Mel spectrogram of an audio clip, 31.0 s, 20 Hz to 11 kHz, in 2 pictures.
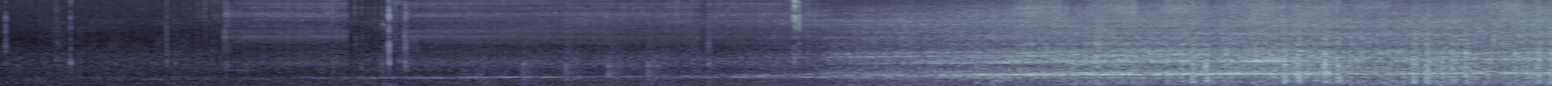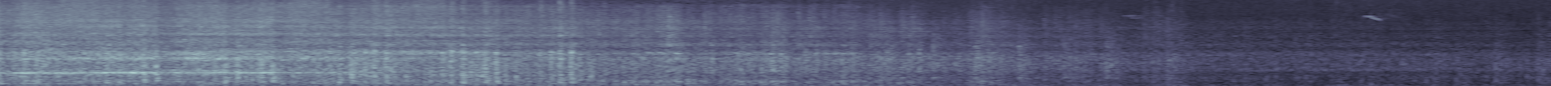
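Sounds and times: electric train motor whine: 2.1s - 20.5s
wheels clacking on rail joints: 4.7s - 7.7s, 10.7s - 27.7s.

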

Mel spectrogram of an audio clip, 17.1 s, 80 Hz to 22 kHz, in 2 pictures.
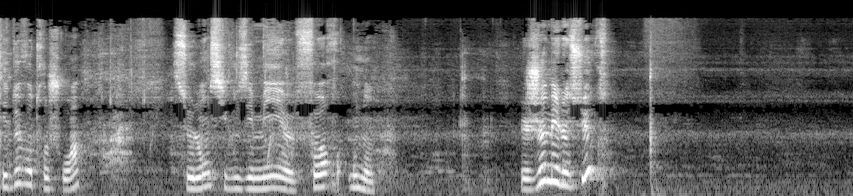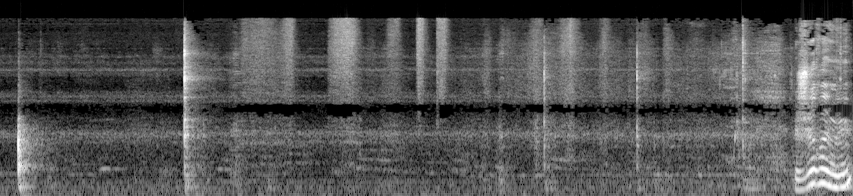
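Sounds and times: plastic spatula rubbing in pan: 0.0s - 4.2s, 10.8s - 16.8s.

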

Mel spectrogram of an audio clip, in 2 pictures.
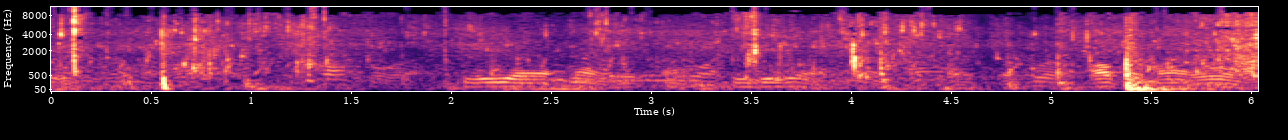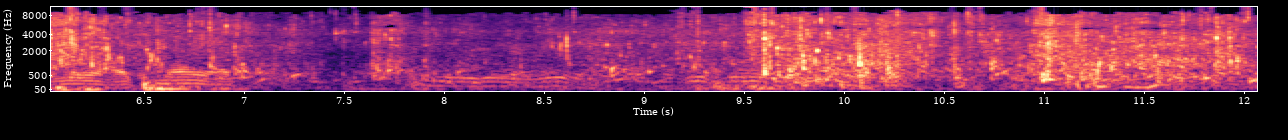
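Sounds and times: kayak paddle splashing: 0.0s - 12.0s
light knocks on boat: 4.9s - 6.8s.

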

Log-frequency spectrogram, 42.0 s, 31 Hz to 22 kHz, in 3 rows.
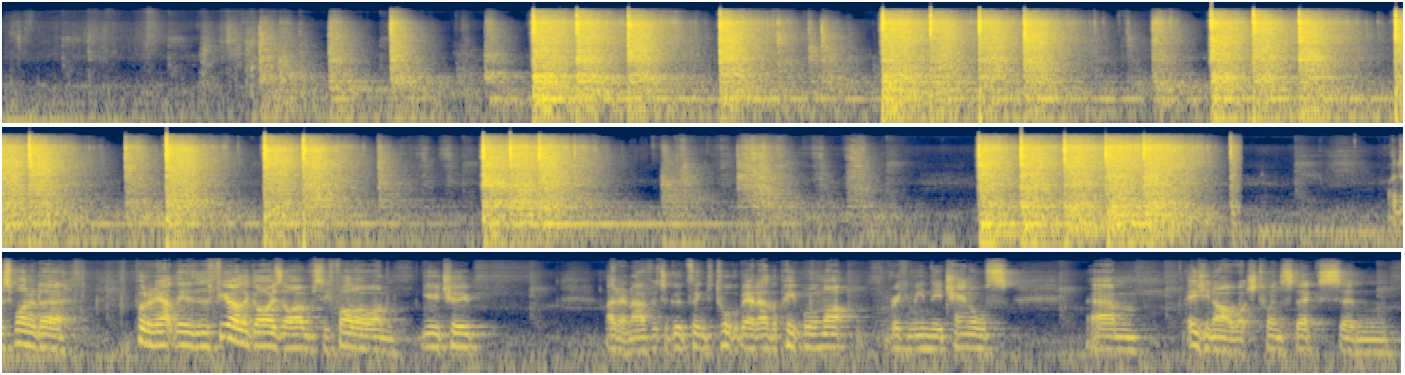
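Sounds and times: hammer on sheet metal: 3.2s - 22.7s, 23.8s - 26.4s.

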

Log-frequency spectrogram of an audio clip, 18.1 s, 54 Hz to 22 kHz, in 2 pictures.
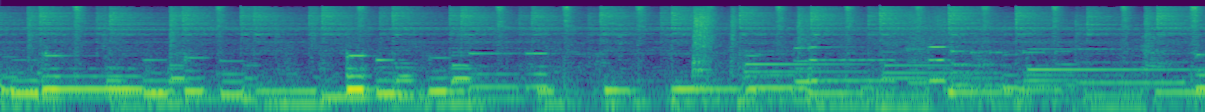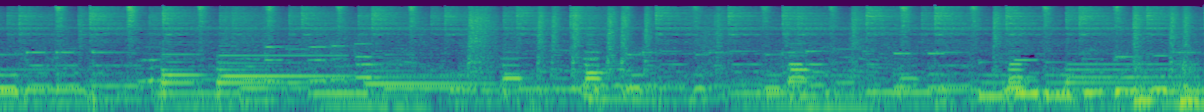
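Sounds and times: drum kit played with sticks: 0.0s - 18.0s
jazz guitar: 0.0s - 18.0s
low bass line: 0.0s - 18.0s
organ chords: 5.6s - 18.0s.

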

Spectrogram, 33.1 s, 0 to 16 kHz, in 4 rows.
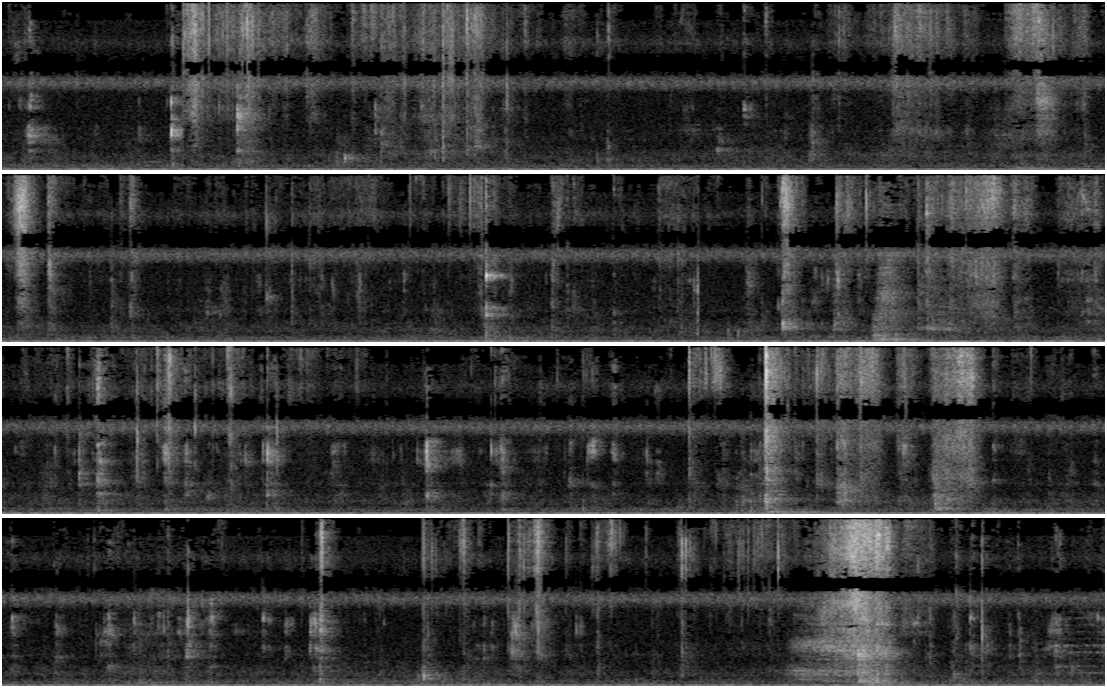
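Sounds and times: chewing: 0.0s - 33.0s
crisp crust crackling: 1.3s - 11.6s.

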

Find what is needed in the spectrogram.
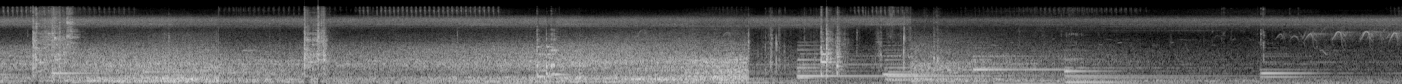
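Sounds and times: outdoor background hiss: 0.0s - 14.0s
metal grinder clattering on table: 0.3s - 0.9s.

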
